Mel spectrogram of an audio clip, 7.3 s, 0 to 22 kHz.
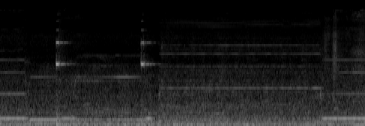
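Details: SEC-E9 key cutting machine running its calibration cycle with the calibration block clamped tight: steady motor hum stepping between a few even pitches with short clean chirps, no grinding or knocking; the calibration is running normally.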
